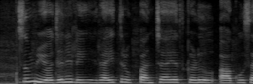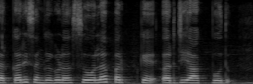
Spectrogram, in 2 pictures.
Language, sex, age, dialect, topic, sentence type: Kannada, female, 18-24, Mysore Kannada, agriculture, statement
